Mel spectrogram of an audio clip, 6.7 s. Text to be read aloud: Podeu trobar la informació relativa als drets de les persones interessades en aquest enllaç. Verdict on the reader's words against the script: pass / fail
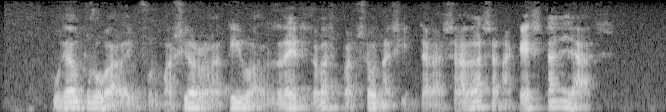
pass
